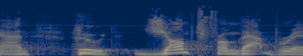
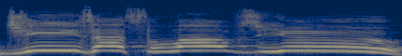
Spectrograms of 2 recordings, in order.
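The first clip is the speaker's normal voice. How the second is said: put-on very high shrill grandma holler, stretched you; 12 semitones higher, 6 dB louder than usual. Retelling what a woman shouted to a man in the water, retelling a grandma-voice yell. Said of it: "she yelled in her grandma voice".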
